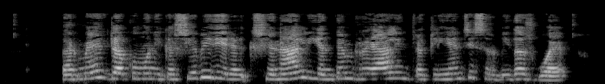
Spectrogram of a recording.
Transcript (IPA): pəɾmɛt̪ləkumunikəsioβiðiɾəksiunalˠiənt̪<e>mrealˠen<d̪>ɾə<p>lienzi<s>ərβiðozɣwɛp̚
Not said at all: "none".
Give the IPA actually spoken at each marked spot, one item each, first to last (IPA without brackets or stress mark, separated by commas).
e, t̪, k, s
